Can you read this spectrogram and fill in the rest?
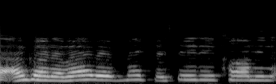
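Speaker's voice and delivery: very high-pitched put-on Chinese accent. Retelling a video impersonating the mayor: Olivia Chow impression with Chinese accent. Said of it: "a video of her just going".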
